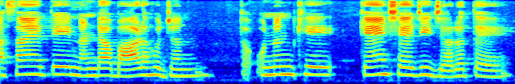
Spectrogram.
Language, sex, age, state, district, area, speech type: Sindhi, female, 30-45, Maharashtra, Thane, urban, spontaneous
